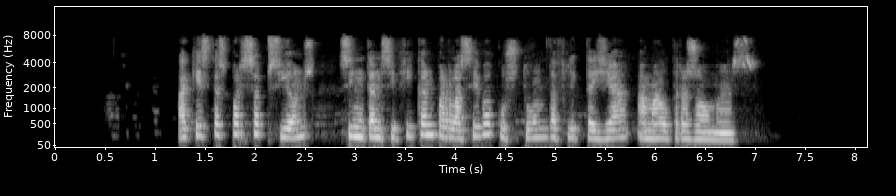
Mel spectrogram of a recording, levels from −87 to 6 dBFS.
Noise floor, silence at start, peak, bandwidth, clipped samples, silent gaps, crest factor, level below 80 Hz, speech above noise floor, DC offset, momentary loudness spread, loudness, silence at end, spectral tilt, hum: under -90 dBFS; 1.25 s; -2 dBFS; 8 kHz; under 0.1%; none; 18 dB; -60 dBFS; over 72 dB; under 0.1%; 7 LU; -19 LUFS; 1.15 s; -4.5 dB/octave; none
